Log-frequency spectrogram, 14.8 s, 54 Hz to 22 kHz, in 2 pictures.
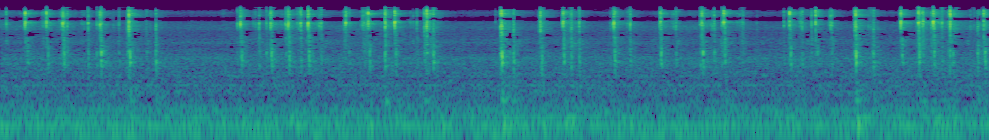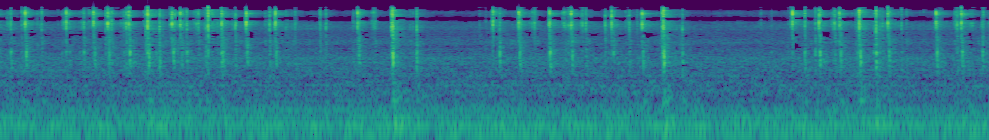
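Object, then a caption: Mechanical keyboard, plastic keycaps. Fast fingertip typing on a small 60% RGB-backlit mechanical keyboard with plastic keycaps produces a steady stream of quick, bright, clacky keystrokes. The clacks are short and dry over a soft, constant low hum.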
